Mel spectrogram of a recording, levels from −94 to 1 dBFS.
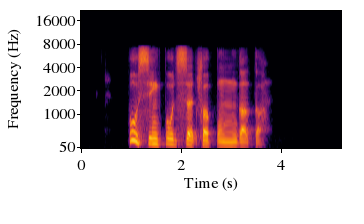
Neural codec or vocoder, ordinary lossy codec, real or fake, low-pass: codec, 16 kHz, 0.8 kbps, ZipCodec; AAC, 48 kbps; fake; 7.2 kHz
